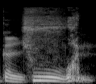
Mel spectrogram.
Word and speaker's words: 박주원: 바른정당과의 통합 문제에서 발음을 정확하게 해야 될 것 같아요. 이게 그렇죠. 굉장히 박주원.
